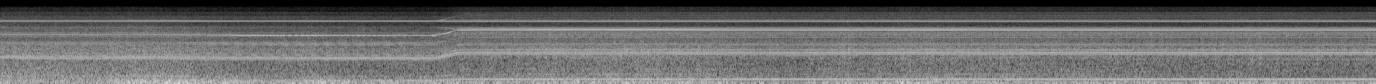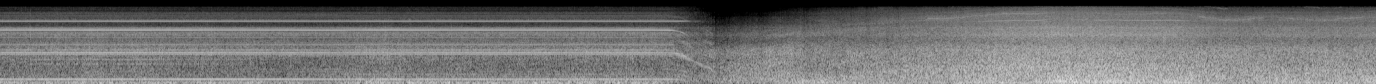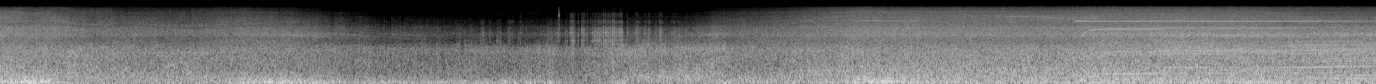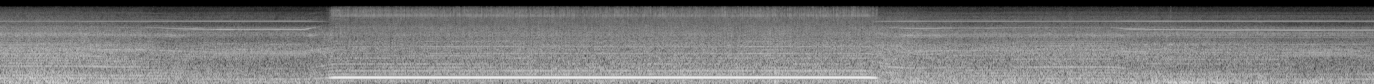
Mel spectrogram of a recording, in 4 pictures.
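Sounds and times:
electric motor whining: 0.0 - 31.0, 32.3 - 55.0.

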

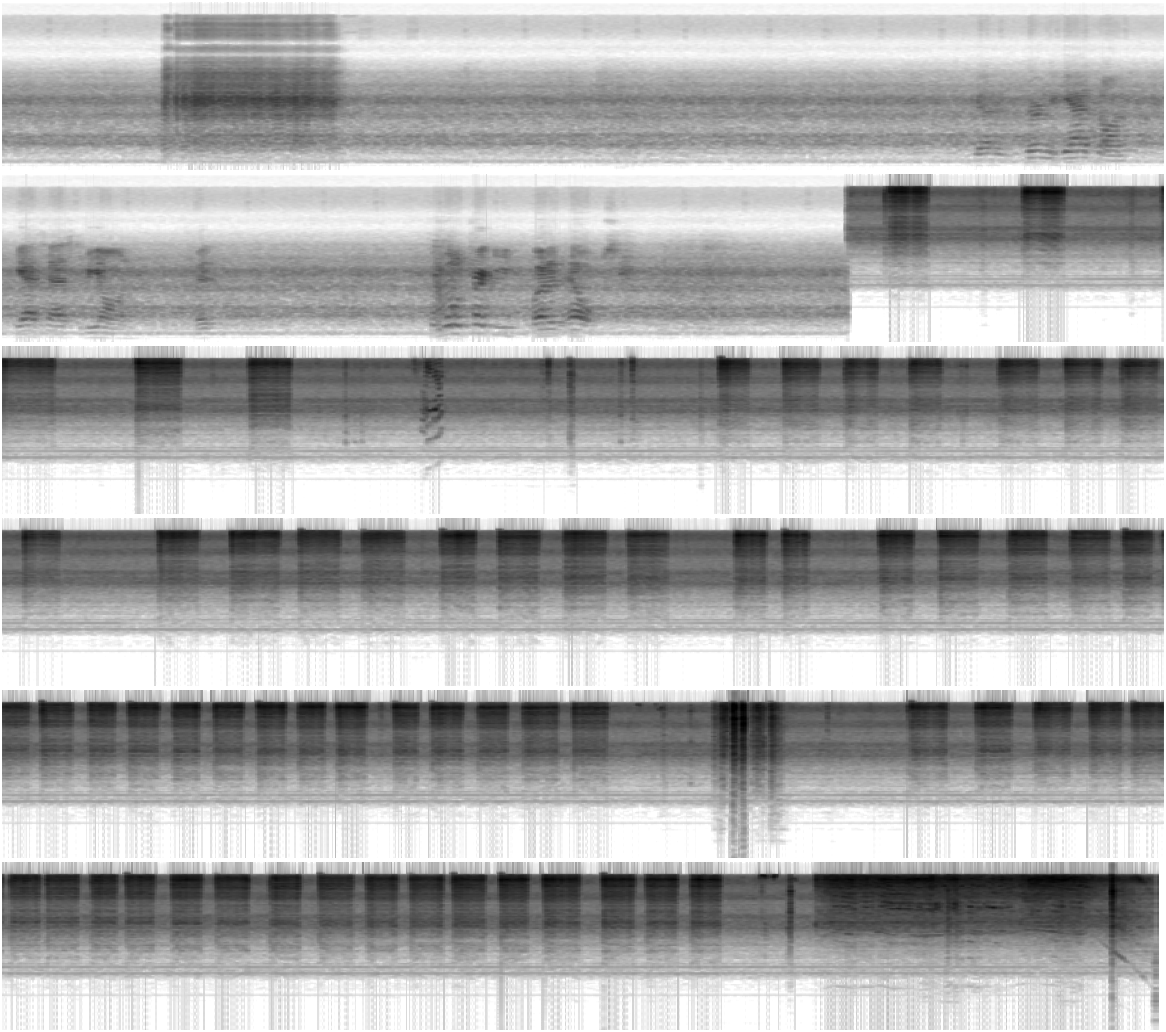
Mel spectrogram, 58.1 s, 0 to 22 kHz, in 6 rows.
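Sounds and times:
welding arc crackle: 1.4 - 3.0, 16.8 - 58.0.

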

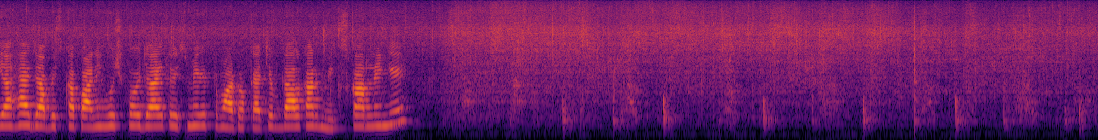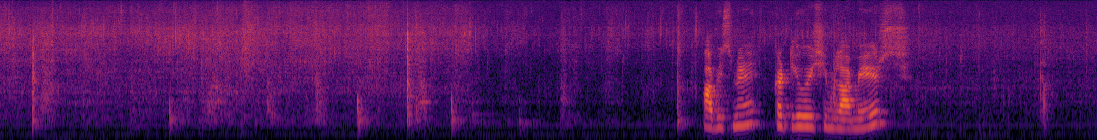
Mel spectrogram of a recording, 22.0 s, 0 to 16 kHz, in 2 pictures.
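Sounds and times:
meat sizzling: 0.0 - 21.9
wooden spatula scraping a wok: 4.3 - 18.0.

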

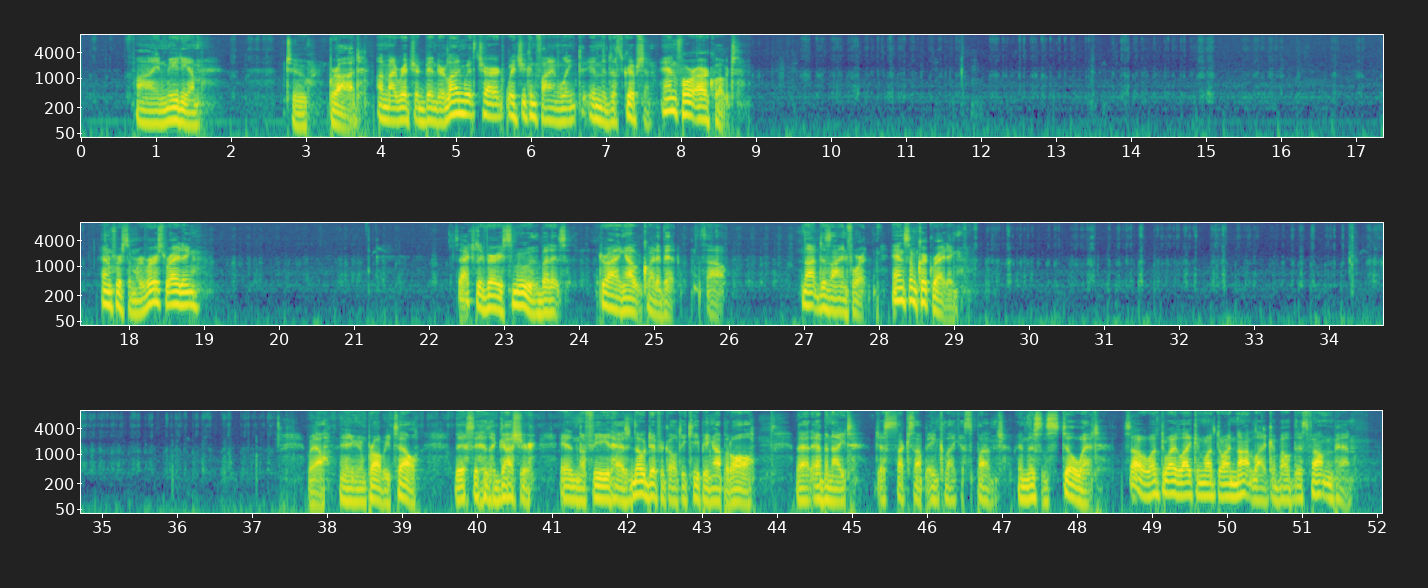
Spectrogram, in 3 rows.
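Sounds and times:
pen nib scratching paper: 0.0 - 3.8, 5.7 - 43.0.

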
